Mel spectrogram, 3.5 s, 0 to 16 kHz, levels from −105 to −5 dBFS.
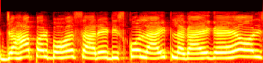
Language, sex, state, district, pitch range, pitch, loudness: Hindi, female, Uttar Pradesh, Etah, 305-375 Hz, 330 Hz, -9 LUFS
